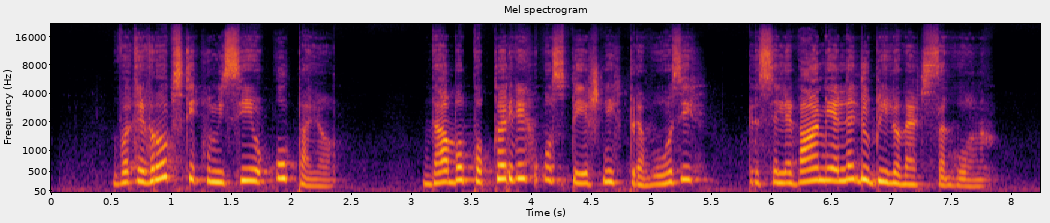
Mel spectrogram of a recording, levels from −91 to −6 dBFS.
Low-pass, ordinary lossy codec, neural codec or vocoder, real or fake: none; none; codec, 44.1 kHz, 1.7 kbps, Pupu-Codec; fake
